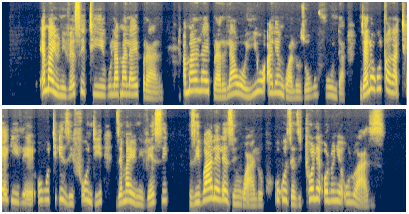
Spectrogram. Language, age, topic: North Ndebele, 25-35, education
